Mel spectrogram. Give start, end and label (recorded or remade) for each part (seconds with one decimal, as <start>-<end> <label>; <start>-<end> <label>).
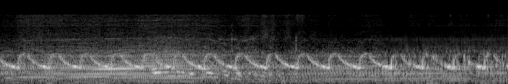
0.0-3.8 recorded; 3.8-5.1 remade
